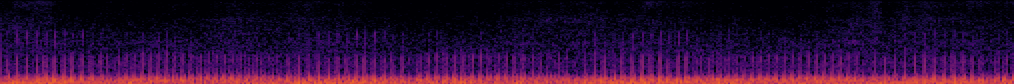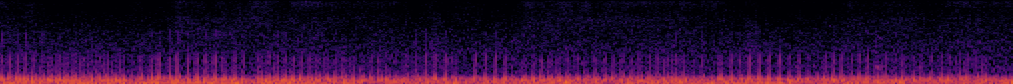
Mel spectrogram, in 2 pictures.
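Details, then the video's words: Purring kittens being massaged, one little kitten licking down an arm and purring close by; a steady, deep, continuous rumbling purr runs through the whole recording with no breaks, recorded indoors. "Purring kittens ASMR"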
